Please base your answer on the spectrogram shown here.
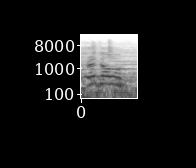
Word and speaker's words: Riddell: Thomas Riddle Esquire, or Thomas Riddell Esquire as we pronounce.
